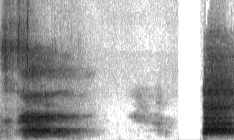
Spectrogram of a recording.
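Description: A man's long, breathy exhale, like a sigh, that cuts off suddenly just under a second in.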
